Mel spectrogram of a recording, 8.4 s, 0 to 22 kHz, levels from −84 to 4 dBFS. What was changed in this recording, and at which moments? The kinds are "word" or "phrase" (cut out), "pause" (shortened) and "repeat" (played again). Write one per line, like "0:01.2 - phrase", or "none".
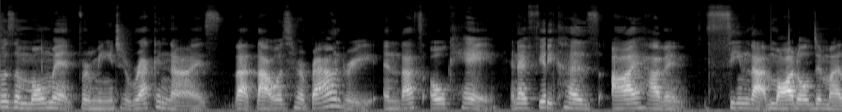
0:05.1 - pause
0:05.4 - word
0:07.0 - pause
